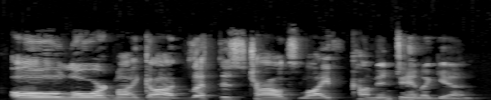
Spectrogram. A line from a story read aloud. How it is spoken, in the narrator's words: cried to the Lord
